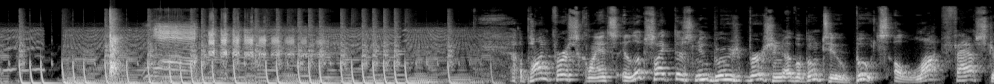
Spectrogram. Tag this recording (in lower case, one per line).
music
speech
